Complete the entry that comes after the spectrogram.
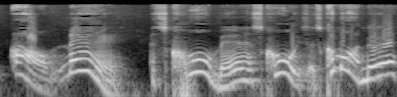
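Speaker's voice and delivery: high, whiny mock pleading; high-pitched hammed-up protest; punched guy protesting. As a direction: imitate a guy backing off after a punch. Voices the punched man.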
